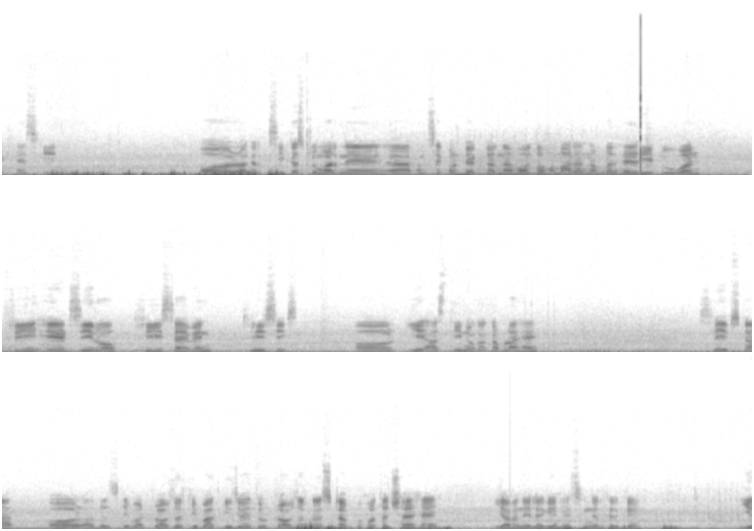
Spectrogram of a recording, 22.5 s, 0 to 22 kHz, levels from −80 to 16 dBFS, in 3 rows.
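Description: At 2.67 s, 6.38 s and 20.08 s there are brief blips, each from damaged data in the compressed stream. Corrupted bytes there threw the decoder off, so it misread those frames and lost sync before finding the next frame header.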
